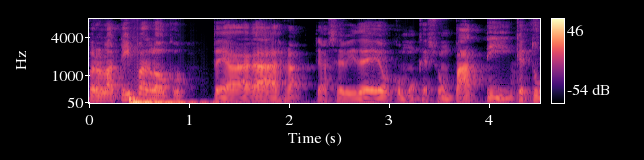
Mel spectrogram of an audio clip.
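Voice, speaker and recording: This is a man speaking with a Dominican accent. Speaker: podcast co-host. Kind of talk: casual chat.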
